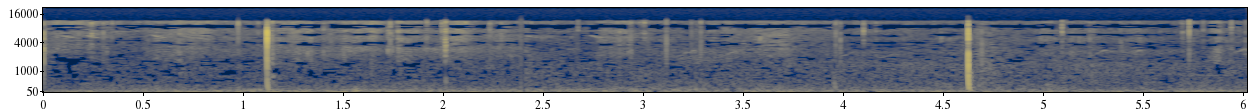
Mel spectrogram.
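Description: Wood fire in an outdoor fire pit crackling, with two sharp pops, about a second in and again later, and a few fainter ticks over a low steady rumble.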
